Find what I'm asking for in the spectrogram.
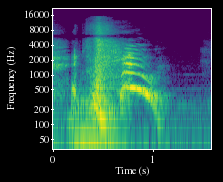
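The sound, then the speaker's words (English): A person's sneeze: one sudden, loud breathy burst followed by a short voiced, falling tail, then quiet. “hold on. That was nice. Just leave that. That was a good sneeze.”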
